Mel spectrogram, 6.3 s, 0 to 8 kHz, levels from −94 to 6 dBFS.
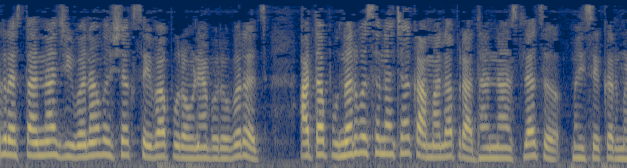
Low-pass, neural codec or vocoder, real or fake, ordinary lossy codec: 7.2 kHz; none; real; MP3, 32 kbps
